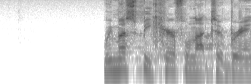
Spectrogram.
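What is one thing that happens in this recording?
A man speaks calmly through a microphone in a reverberant hall.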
